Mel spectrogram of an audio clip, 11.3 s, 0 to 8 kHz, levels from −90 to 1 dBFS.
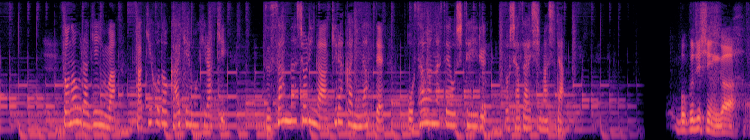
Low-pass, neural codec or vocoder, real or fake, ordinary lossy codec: none; none; real; none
